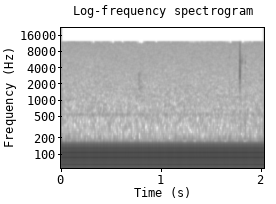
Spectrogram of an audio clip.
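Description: Steady low electrical hum in the recording, a single unchanging low tone, with a faint click near the end.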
